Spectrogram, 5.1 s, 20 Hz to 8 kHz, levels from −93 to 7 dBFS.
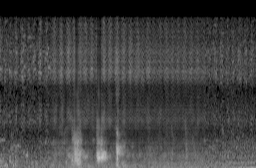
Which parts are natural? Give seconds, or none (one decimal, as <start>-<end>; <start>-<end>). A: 0.0-1.0; 4.1-5.1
